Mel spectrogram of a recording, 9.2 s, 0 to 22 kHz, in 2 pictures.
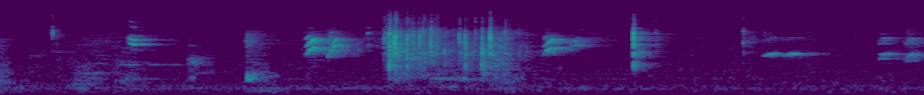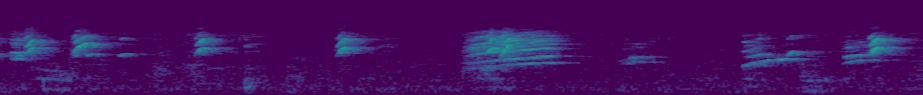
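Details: Pairs of citril finches taking food from the hand, 2016: a busy run of high chirps, twitters and short downslurred notes, several birds calling close together, with sharp clicks and rustling noise.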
